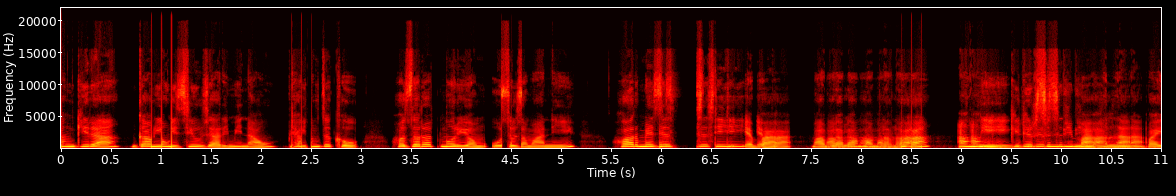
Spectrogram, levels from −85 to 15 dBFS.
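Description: Chunks out of order occur at 0.9 to 1.1 s, just before "जिउ जारिमिनाव", again at 2.3 to 2.5 s, right after "जिउ जारिमिनाव", and at 4.4 to 4.6 s, after "हजरत मरियम". Each time a 100 ms piece of the speech was written one chunk late, so it plays after the piece that should follow it. Nothing is lost, but each 200 ms stretch sounds briefly jumbled, with hard joins where the pieces meet.

A doubled audio track begins abruptly at 5.98 s and runs to the end. A second full-band copy of the speech trails roughly 100 ms behind, about 5 dB quieter. It has no decay and no room colour, which gives a hard, slapback-like doubling rather than a natural echo. The likely cause is the same signal being captured again through a slower path.

A call audio freeze follows at 6.09 to 6.37 s. The last sound is held as a fading buzz for 260 ms, including about 160 ms of near-silence, and then the speech resumes where it left off. 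Nothing is missing, but everything afterward arrives 260 ms late. The likely cause is packets stalling in transit while the jitter buffer ran dry.

Chunks out of order return at 8.4 to 8.6 s. Again a 100 ms chunk plays one position late, producing the same brief scrambled moment.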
